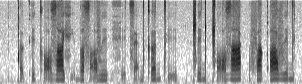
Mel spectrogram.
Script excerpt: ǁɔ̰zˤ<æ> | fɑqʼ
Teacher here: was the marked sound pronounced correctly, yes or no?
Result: yes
